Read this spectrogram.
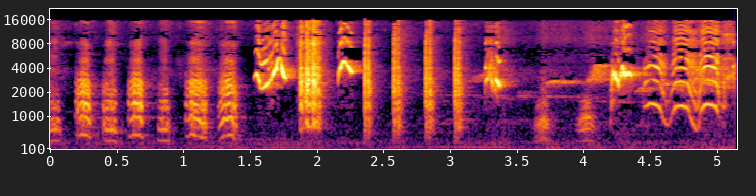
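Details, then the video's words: Black-winged starling in lively full song with head-bobbing display, a varied run of harsh repeated chattering notes, then piercing whistles and wavering, looping whistled phrases at the end. "Jalak Kebo gacor manggut Manggut"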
